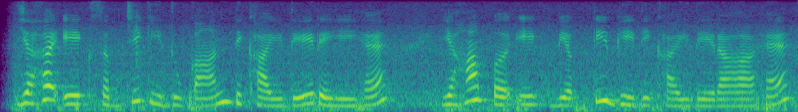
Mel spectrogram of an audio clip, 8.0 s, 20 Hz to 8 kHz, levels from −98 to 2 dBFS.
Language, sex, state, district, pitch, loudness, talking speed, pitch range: Hindi, female, Punjab, Pathankot, 215 Hz, -18 LUFS, 135 wpm, 190-255 Hz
